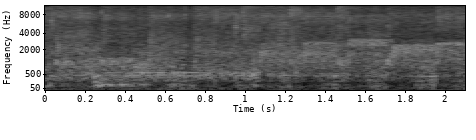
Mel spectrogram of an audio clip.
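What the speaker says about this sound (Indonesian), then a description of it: "Tepuk tangan untuk kelompoknya Mas Faiz" A class of students claps for a group who presented a calligraphy collage made from plastic waste, producing a loud, close burst of mixed clapping with some shifting tonal background noise.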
